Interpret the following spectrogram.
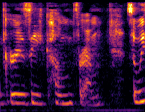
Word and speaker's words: Grizzee: to cover today is where did the name Grizzy come from so we spell it g-r-i-z-z-e-e as opposed to Grizzly with an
